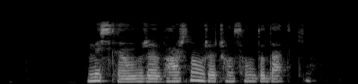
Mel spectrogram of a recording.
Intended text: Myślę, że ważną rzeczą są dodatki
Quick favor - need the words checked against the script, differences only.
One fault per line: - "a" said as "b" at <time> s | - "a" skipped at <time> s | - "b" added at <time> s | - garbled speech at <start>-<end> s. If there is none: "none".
none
